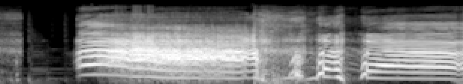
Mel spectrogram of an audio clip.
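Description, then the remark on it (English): A person lets out a loud, sustained scream lasting over a second, breaks off briefly with a couple of strained bursts, then screams again at full volume. “I really need to scream. I'm gonna scream.”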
